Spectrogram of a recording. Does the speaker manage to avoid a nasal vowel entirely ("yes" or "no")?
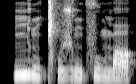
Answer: yes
